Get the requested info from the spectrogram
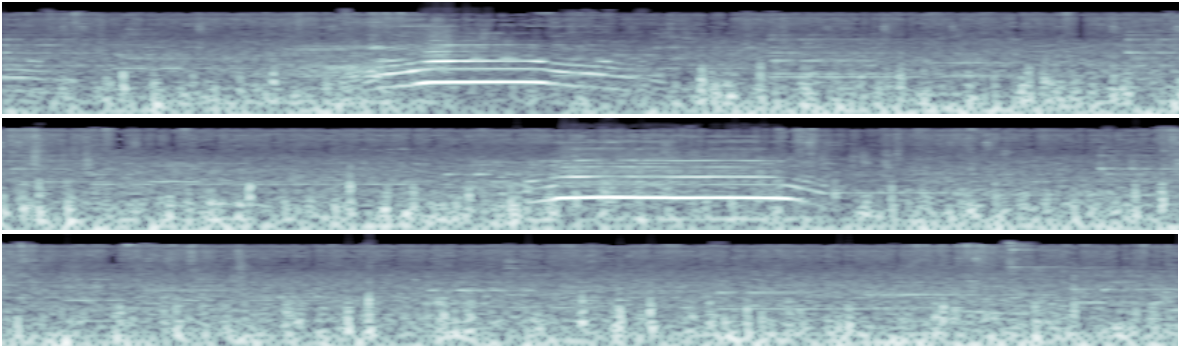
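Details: Tonka, an Alaskan Malamute, loudly protests wearing a seatbelt in a car: two long, low, moaning howls, each rising, holding and falling over about a second, separated by six seconds of engine rumble and background music.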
